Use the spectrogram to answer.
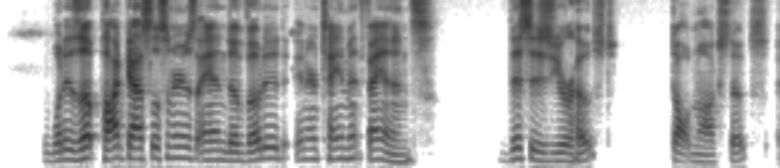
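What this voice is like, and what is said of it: Slightly congested, stuffy voice. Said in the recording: “I'm getting over a head cold, so my voice is a little different”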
